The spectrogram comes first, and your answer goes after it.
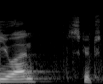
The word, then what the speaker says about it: Johann: Je m'appelle Johan, ça s'écrit Johan, mais ça se dit Johan, parce que tout à l'heure il y a eu un petit micmac, mais ça arrive à tout le monde.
